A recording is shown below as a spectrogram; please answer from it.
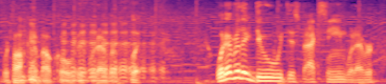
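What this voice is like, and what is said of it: Imitates another person's voice. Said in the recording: “I make fun of Fauci. I'm doing the voice.”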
